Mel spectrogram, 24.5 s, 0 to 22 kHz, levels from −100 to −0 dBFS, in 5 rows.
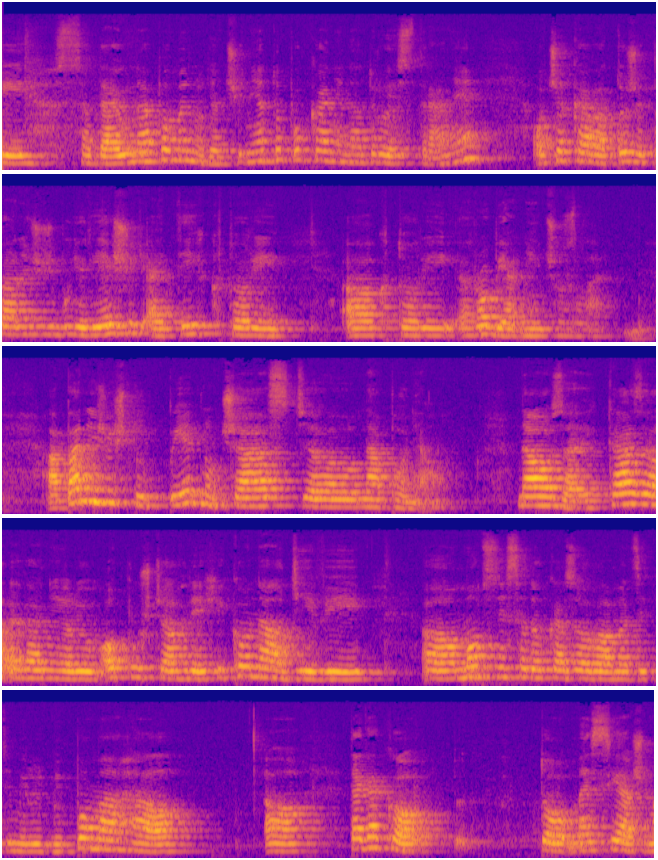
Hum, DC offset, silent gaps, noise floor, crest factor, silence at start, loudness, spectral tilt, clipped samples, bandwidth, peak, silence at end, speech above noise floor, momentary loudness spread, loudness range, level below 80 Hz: none; under 0.1%; none; -51 dBFS; 20 dB; 0 s; -24 LUFS; -5.5 dB/octave; under 0.1%; 15.5 kHz; -4 dBFS; 0 s; 28 dB; 12 LU; 6 LU; -68 dBFS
